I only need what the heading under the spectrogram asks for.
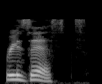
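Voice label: "resists", British English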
